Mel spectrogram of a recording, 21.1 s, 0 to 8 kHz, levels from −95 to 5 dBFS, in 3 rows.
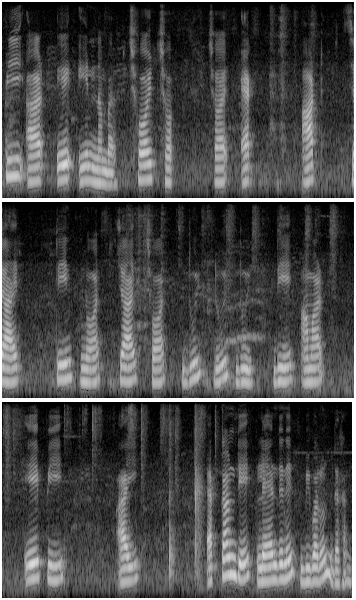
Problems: constant background noise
